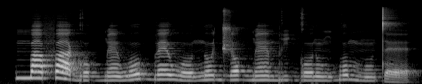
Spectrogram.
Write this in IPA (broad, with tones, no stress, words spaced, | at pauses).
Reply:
ma˦fa˦˨ɡo˨ ɡ͡bɛ̃˨wo˨˦bɛ˧ wo˨no˧d͡ʒɔ˧ɡ͡bɛ̃˧ bi˧ɡo˧ɾũ˧ ɡ͡bo˦mũ˧ tɛ˨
